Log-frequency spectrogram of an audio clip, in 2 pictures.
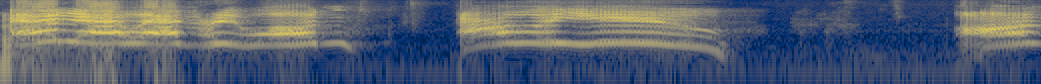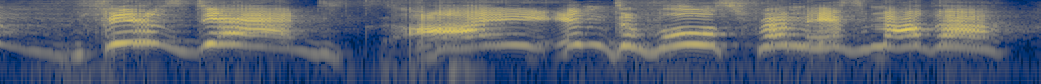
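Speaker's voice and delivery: very high, silly comic sketch character voice. Playing the father character greeting everyone, in a Monty Python character voice. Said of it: "always speaks like a Monty Python character".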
